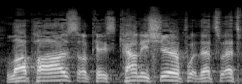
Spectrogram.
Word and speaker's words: La Paz: are and I want to make sure I pronounce these loophos Lou Lou Paz like to say that County right La Paz okay County Sheriff that's that's what a Buckeye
